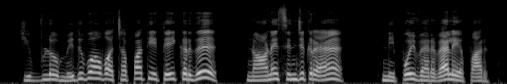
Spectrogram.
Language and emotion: Tamil, angry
